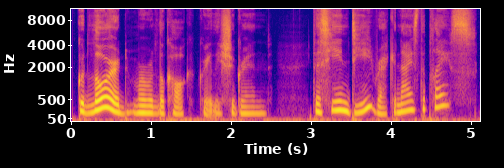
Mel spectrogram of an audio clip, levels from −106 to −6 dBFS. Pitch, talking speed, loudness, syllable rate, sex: 195 Hz, 140 wpm, -19 LUFS, 5.2 syllables/s, female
